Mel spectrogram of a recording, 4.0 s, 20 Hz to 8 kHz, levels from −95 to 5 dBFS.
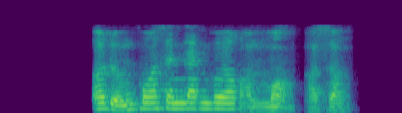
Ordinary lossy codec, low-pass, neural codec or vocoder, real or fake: AAC, 16 kbps; 7.2 kHz; autoencoder, 48 kHz, 128 numbers a frame, DAC-VAE, trained on Japanese speech; fake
